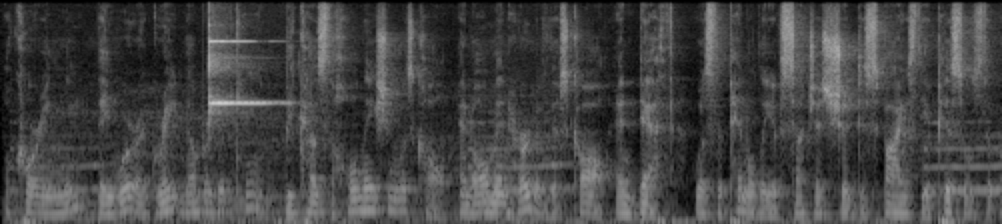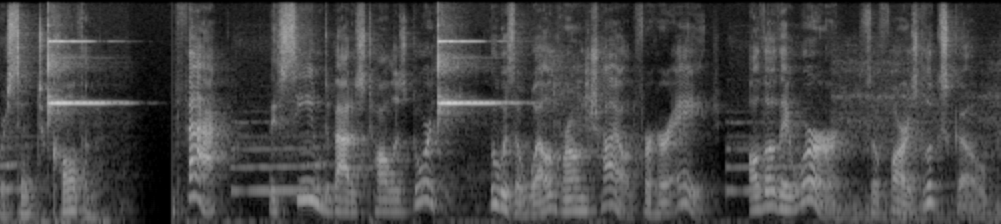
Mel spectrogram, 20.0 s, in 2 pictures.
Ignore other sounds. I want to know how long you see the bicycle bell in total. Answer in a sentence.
You can hear the bicycle bell for 3 seconds altogether.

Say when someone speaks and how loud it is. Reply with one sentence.
The talking can be heard from 0.1 to 11.1 s, at a steady volume; and from 11.7 to 19.9 s, at a steady volume.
